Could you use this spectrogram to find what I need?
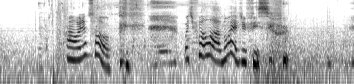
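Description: A young person laughs into a close microphone.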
